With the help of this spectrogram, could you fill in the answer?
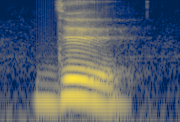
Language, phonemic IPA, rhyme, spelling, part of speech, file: Swedish, /døː/, -øː, dö, verb, Sv-dö.ogg
- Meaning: to die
